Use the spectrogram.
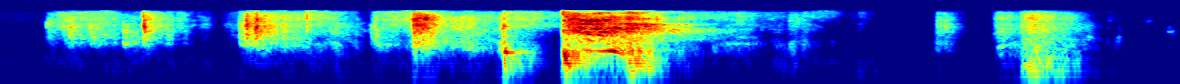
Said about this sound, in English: I'll be worrying you with my cough. So just have to try and reduce the volume of your on your phone if you don't want to have issues with your ear.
